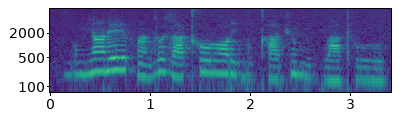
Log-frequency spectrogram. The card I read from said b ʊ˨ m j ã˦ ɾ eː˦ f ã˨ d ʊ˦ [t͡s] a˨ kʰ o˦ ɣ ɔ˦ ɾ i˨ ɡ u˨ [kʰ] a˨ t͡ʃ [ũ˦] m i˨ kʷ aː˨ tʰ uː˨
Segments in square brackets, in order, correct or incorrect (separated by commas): incorrect, correct, correct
